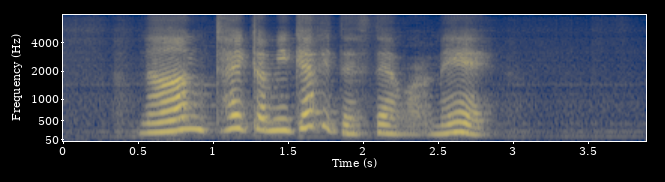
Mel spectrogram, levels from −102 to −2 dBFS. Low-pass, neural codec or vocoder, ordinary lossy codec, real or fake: none; codec, 16 kHz, 0.2 kbps, FocalCodec; none; fake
